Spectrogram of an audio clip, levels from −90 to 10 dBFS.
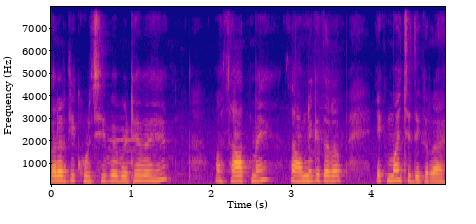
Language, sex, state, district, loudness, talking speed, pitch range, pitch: Hindi, female, Bihar, Samastipur, -19 LUFS, 205 wpm, 210-230 Hz, 220 Hz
